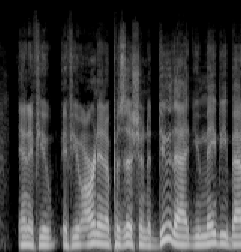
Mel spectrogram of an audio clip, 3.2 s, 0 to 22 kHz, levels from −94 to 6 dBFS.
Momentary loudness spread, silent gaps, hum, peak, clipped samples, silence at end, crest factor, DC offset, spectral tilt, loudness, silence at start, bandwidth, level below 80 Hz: 5 LU; none; none; -6 dBFS; under 0.1%; 0 s; 16 dB; under 0.1%; -7 dB/octave; -23 LUFS; 0.25 s; 12.5 kHz; -58 dBFS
